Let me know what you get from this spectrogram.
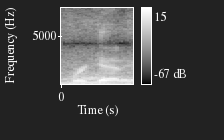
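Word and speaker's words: Righetti: His grandma's name is literally like rigetti, like spaghetti.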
